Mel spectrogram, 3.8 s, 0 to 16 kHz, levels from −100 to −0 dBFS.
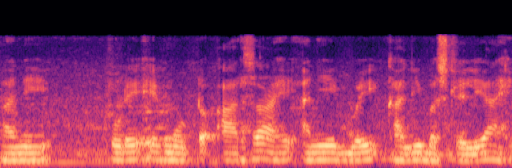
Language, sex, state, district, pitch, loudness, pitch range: Marathi, male, Maharashtra, Nagpur, 120 Hz, -13 LUFS, 120-125 Hz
